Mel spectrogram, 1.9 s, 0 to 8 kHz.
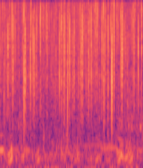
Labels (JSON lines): {"label": "biophony, cascading saw", "recorder": "SoundTrap 600 or HydroMoth"}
